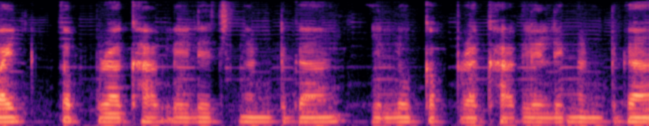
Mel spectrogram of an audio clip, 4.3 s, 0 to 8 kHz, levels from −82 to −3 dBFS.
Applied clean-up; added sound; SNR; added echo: neural separator model SepFormer DNS4.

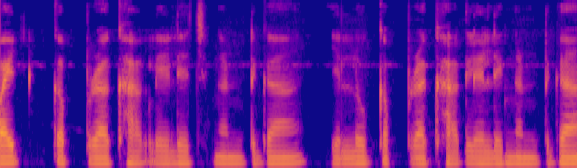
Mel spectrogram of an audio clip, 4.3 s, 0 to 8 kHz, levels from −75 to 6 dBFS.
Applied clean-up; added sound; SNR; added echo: none; none; none; none.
